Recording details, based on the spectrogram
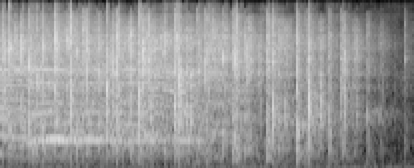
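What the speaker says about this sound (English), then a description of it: "Here's an applause for you." Applause during a live online talk on neuroaffirming therapy, a loud burst of clapping that gradually thins into scattered claps as it fades, with a brief voice at the start.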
